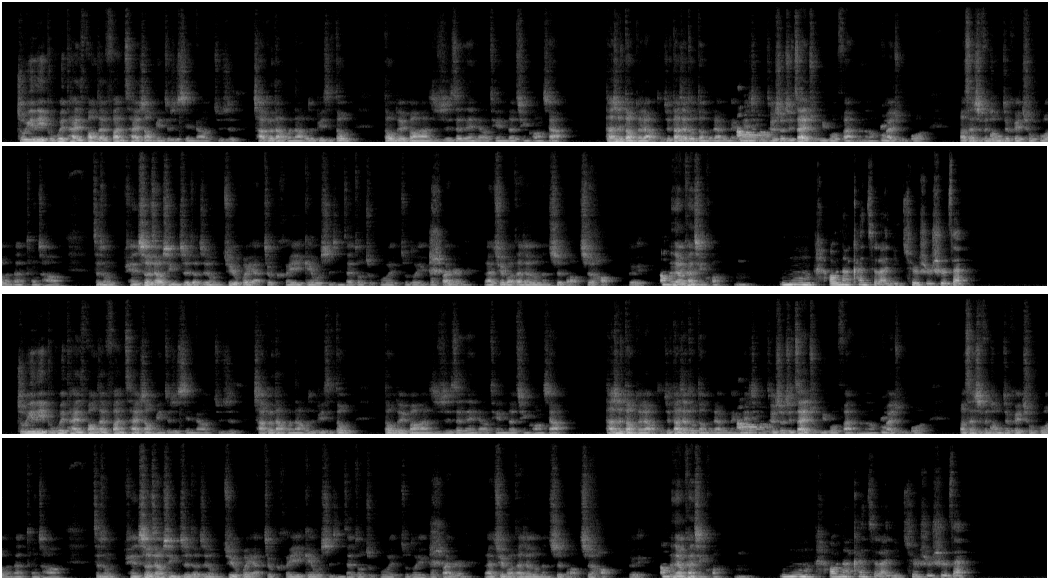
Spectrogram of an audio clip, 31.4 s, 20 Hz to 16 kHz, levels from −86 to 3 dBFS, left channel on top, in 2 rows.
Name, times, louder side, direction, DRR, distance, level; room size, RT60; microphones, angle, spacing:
voice 1, 0.2-3.5 3.8-5.2 5.7-8.4 9.1-11.2 11.5-13.8 14.4-16.6 17.1-22.4 22.9-24.8 25.1-25.3 25.7-26.9, left 2 dB, 40° left, -4 dB, 1.8 m, -34 dB
voice 2, 11.0-11.6 13.2-13.6 14.8-15.1 22.1-22.7 25.6-25.8 27.4-30.1, left 2 dB, 65° left, 5 dB, 0.8 m, -33 dB
5.7 x 2.2 x 4.3 m, 0.37 s
head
